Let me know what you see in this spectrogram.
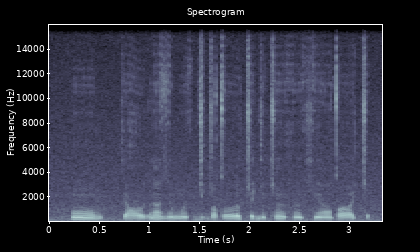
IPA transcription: õː m kː ɛ ʕ o r ã z ɛ̃ ŋʷ ɛ̃ː ʃ ɟ ɛ ɟ a tˤ lː o c ɛ ɟ ɛ̃ c ə̃ː h ə̃ː ç ɛ̃ː tˤ ɛː c

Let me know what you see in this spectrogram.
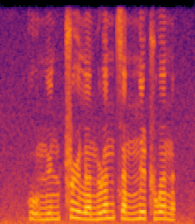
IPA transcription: k ṵ˨˩ n̪ y˨˦ n ʈ͡ʂ ɻ̩˥˨ l ə˨˦ n ɻ ə˦ n t͡s ə˨˦ n n̪ i˥˨ ʈ͡ʂ w ə˥˨ n

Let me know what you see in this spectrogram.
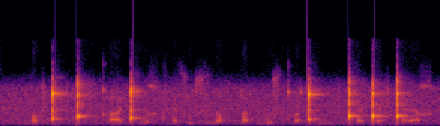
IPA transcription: j ɒ f ɡ͡ǃ ũ f ɡ͡ǃ i f qʰ æ ɡ͡ǃ ũ ɾ i χ dʱ æ s u s r ɒ f q e f n̪ o s qʰ u ɡ͡ǃ ũ w i f ǃʼ æ ǃ æ f ǃ æ χ

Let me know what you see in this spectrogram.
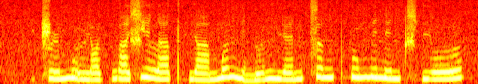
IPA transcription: ʈ͡ʂ ɻ̩˧˥ m ṵ˨˩ l j ɑ˦ ʊ̯ k w ä˧˥ ɕ i˥˩ l ä˥ t̪ʰ j ä˧˥ m ɤ˥˩ ŋ ḭ˨˩ n ɻ ʊ˥˩ ŋ j ɛ˧˥ n t͡s ɤ˥ ŋ pʰ u˥ m i˥˧ n i˥˩ n t͡ɕʰ j o˧˥ ʊ̯

